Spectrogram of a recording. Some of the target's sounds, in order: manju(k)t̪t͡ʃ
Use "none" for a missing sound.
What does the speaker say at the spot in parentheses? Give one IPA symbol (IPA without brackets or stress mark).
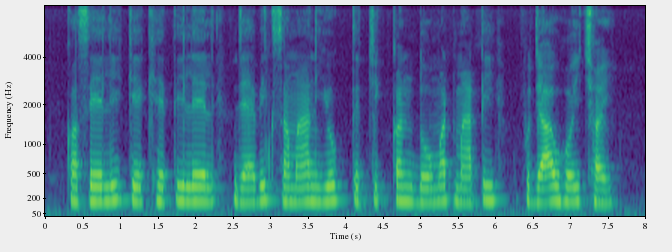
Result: k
